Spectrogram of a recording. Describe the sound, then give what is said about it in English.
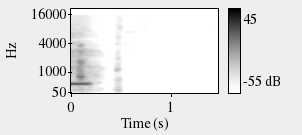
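A brief, steady electronic ringing tone from a cell phone call, loud, cuts off after a moment, followed by a faint short click and then silence. No one speaks. “This is the real Jeff Goldblum cell phone”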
